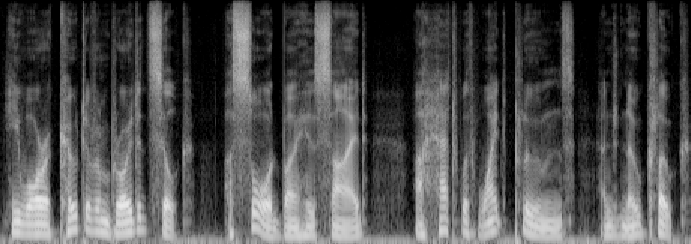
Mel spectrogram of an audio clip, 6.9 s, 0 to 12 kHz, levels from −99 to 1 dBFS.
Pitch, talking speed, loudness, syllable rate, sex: 95 Hz, 175 wpm, -18 LUFS, 4.3 syllables/s, male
